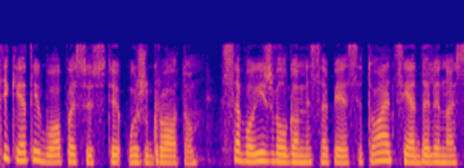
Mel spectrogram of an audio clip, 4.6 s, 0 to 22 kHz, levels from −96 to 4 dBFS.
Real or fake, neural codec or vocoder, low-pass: fake; codec, 16 kHz, 8 kbps, FreqCodec, larger model; 7.2 kHz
